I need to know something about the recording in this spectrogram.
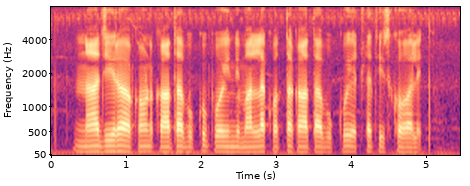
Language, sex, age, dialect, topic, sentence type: Telugu, male, 18-24, Telangana, banking, question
